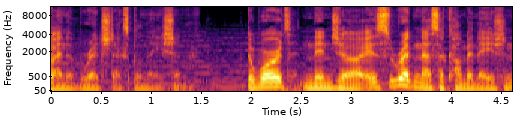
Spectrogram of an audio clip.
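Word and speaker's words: 忍: Abridged explanation the word ninja is written as a combination of these two Kani letters pronounced as nin and either sha or ja the second Kani is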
